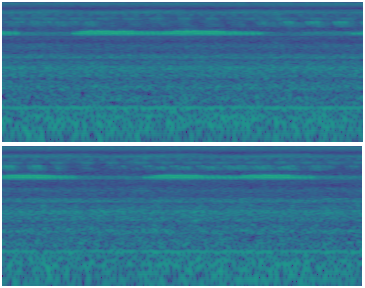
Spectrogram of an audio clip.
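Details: Night-time crickets give bright, high, pulsed trills lasting one to two seconds and returning every couple of seconds, backed by a dense continuous hiss of other insects and a low hum.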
